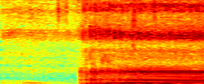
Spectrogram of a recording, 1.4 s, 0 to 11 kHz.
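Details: A 12-year-old pet pug sleeps and snores loudly with a low, rasping, steady drone that starts abruptly after a quiet moment.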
